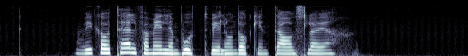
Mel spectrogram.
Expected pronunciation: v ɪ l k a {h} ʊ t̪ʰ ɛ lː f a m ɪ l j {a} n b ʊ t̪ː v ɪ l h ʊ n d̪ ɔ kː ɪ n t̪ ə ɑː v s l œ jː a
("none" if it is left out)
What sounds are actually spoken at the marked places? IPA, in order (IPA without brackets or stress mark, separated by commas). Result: h, ə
